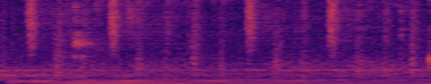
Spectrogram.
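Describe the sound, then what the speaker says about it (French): Steady rain falling outside a temple in Brittany, a continuous soft hiss and patter with scattered drops, faint and even throughout with a low steady hum beneath. "ça pleut pas mal"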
